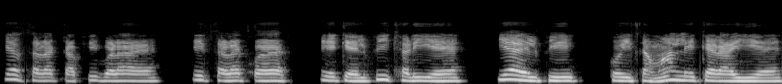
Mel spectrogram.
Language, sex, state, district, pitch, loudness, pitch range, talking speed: Hindi, male, Bihar, Supaul, 170 Hz, -15 LUFS, 160-180 Hz, 145 wpm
